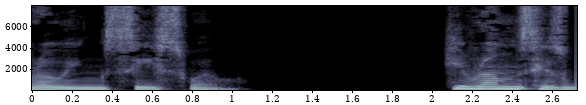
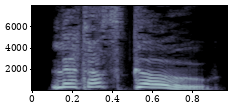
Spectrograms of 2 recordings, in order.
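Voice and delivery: high pleading call. Acted. Octopus begs fisherman to free them, high pleading. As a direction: plead in a piping creature voice.

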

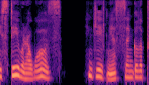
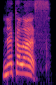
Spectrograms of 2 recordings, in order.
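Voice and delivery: high, loud call from down the street; shouting a name across the street; distant shout; 8 semitones higher, 4 dB louder than usual. Acted. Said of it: "There was a shout".

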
